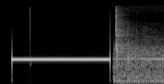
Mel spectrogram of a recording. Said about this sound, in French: Bonjour, vous êtes bien sur le répondeur du Opération Bikini Vous pourrez enregistrer votre message juste après le bip sonore.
